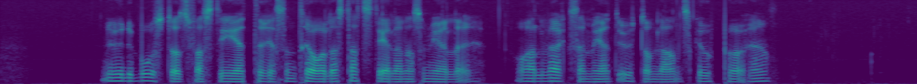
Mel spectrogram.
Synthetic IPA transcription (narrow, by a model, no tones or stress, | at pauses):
nʉ̟ːæɖɛbuːst̪ʰɑːd̪sfast̪ɪɡheːt̪ʰəɾɛsɛnt̪ʰɾɑːlast̪at̪sd̪eːlaɳasɔmjɛlːə̰ɾ | ɔalːvæɾksamheːt̪ʉ̟̰ːt̪ɔmland̪skaɵpːhœ̰ːɾa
